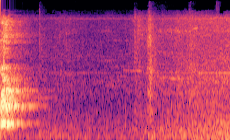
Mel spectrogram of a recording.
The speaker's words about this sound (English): Hold on a second. When you have a barking dog, you have to take care of it.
